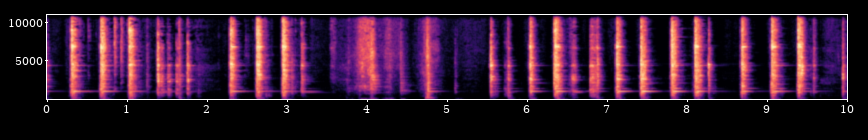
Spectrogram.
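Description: Hammer blows on a chisel driven against the iron collar of an old copper hot-water cylinder: a run of sharp metallic strikes with a short ring, about two to three a second. There is a pause of about a second partway through, then steady blows.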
